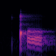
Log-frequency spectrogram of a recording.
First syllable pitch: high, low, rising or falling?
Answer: falling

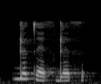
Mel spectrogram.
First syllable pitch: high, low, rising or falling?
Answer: high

